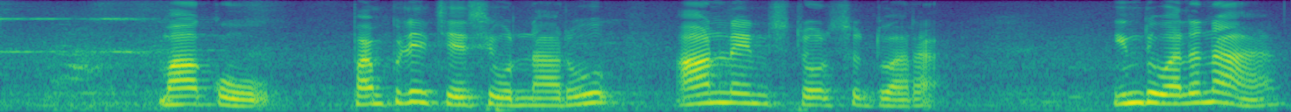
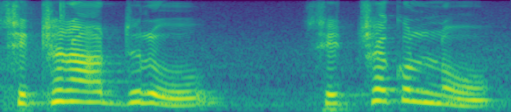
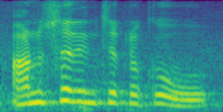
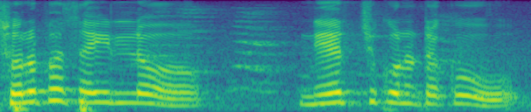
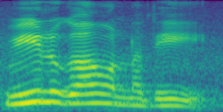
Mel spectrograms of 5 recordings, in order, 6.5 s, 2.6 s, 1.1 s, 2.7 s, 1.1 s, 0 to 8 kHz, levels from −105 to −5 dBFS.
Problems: background conversations at intervals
